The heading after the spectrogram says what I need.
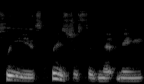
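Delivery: acted desperate pleading. Retelling being taken to the hospital, at the front desk: retelling breaking down, pleading. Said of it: "I just broke down at the desk".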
